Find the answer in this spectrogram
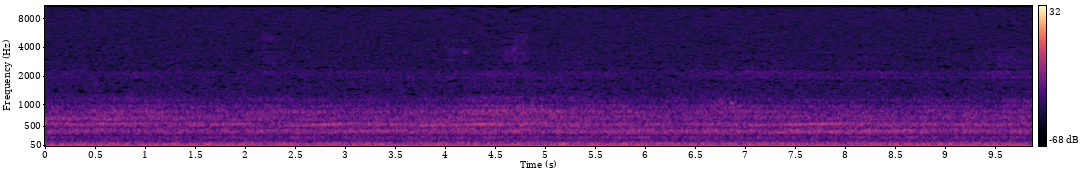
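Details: A continuous deep rumble of a passing train or heavy vehicle fills the recording, with no animal calls.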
